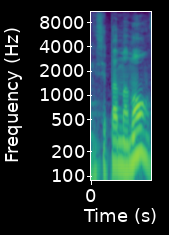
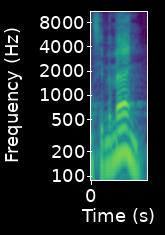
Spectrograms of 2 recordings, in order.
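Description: First: Said in the usual way. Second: "maman" said "mèmèng", with a velar tail; Marseille maman. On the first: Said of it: "quand tu parles comme maman". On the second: Shown as a demonstration.

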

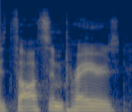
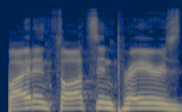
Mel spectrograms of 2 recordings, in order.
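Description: First: Sarcastic quote. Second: Mocking. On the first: Retold or imitated. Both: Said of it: "Motherfucker said".

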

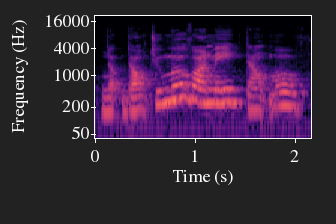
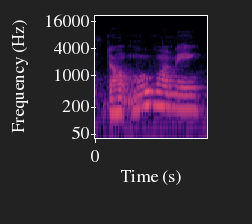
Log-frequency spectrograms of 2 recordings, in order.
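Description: First: Loud, high urgent plea; loud pleading command. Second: Said in the usual way. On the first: Real, not acted. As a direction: beg it loudly not to move. Pleading with the pendulum.

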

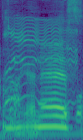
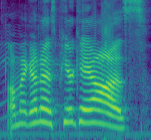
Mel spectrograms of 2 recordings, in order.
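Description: First: Said in the usual way. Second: Loud, high cry of overwhelm; loud exasperated exclamation at the chaos; exasperated outburst. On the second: Real, not acted. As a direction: throw up your hands at the chaos, loudly.

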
